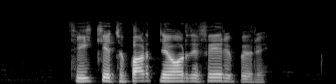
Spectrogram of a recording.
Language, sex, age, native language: Icelandic, male, 40-49, Icelandic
